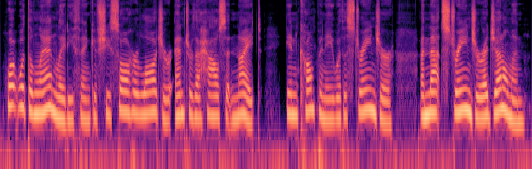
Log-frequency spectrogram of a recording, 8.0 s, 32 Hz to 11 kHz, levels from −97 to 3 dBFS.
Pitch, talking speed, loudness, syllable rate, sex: 210 Hz, 190 wpm, -18 LUFS, 5.2 syllables/s, female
